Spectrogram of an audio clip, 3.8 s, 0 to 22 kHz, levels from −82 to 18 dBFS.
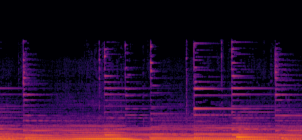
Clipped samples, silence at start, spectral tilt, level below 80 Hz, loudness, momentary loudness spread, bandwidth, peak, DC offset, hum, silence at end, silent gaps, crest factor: under 0.1%; 0 s; -6.5 dB/octave; -44 dBFS; -20 LUFS; 6 LU; 16 kHz; -6 dBFS; under 0.1%; none; 0 s; none; 14 dB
